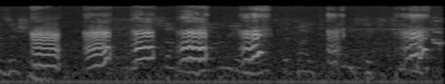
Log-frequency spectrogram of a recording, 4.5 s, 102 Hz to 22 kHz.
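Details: A 4-week-old male French Bulldog puppy, unhappy while trying to learn to walk, gives a string of high, wavering whining cries, about one every half second.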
